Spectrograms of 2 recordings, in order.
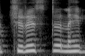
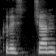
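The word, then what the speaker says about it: Christian: Next देखेंगे तो religion से संबंधित जो भी वर्ड्स हैं जैसे कि यहां पर देखें इसको चिरिस्ट नहीं पढ़ेंगे।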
